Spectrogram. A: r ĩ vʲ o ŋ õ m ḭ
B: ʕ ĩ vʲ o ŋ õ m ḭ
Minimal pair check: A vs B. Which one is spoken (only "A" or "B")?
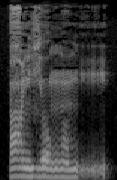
B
